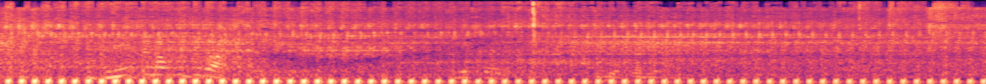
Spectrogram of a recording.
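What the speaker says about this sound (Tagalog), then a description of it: "Susubukan nila i-akyat yung motor." A motorcycle engine chugs close by in a fast, even pulsing rhythm, loud and steady throughout, with faint background noise above it.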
